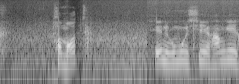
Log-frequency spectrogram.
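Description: A voice narrating in Mongolian, with a short pause in the middle where a steady background hiss is heard.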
